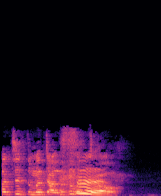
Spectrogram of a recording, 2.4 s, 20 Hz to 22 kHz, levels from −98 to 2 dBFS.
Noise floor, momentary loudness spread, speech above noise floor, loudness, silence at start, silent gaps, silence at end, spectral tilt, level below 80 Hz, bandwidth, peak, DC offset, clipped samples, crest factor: -61 dBFS; 12 LU; 45 dB; -15 LUFS; 0.05 s; none; 0.65 s; -3.5 dB/octave; -64 dBFS; 8 kHz; -2 dBFS; under 0.1%; under 0.1%; 14 dB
